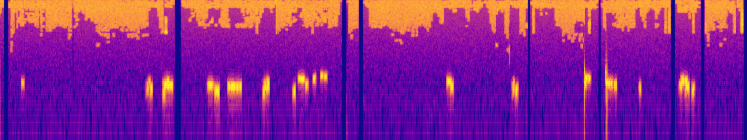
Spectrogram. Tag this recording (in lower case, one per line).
speech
